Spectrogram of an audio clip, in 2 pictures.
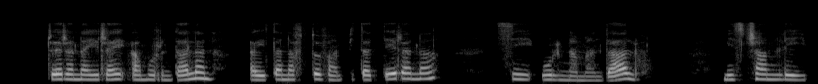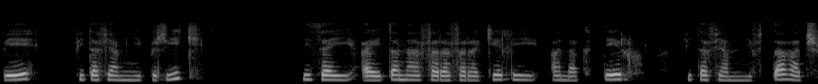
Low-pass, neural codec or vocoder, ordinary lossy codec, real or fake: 7.2 kHz; none; AAC, 32 kbps; real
